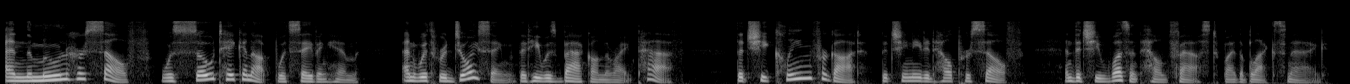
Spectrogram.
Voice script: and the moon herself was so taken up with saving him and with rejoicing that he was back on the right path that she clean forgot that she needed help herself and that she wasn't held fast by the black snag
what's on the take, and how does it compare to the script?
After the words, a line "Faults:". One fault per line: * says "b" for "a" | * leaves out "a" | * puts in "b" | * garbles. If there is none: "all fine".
and the moon herself was so taken up with saving him and with rejoicing that he was back on the right path that she clean forgot that she needed help herself and that she wasn't held fast by the black snag
Faults:
all fine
